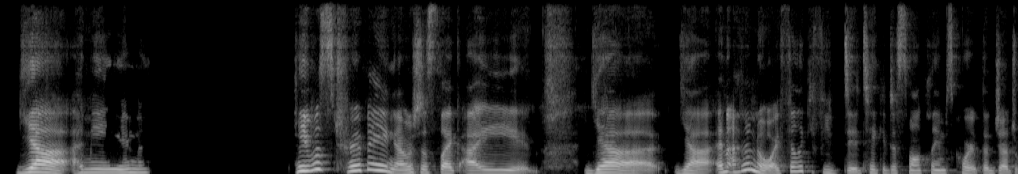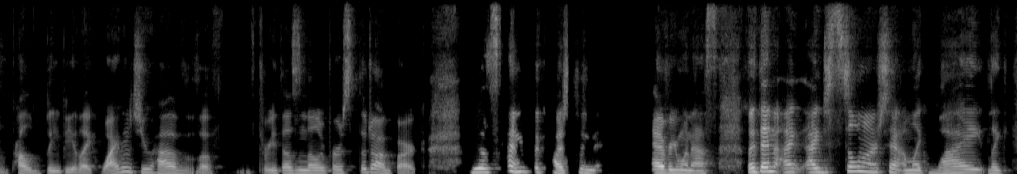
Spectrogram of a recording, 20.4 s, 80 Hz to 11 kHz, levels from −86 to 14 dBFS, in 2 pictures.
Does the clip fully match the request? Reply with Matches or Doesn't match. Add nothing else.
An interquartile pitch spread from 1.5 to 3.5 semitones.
Doesn't match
